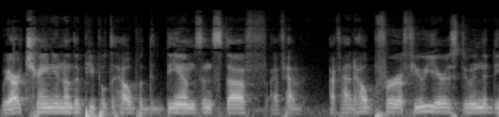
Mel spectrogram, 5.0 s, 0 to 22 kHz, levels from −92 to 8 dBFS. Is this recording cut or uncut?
uncut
